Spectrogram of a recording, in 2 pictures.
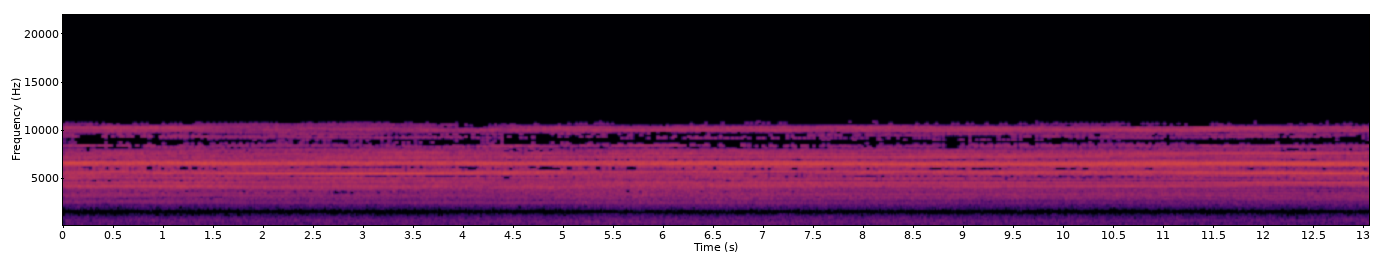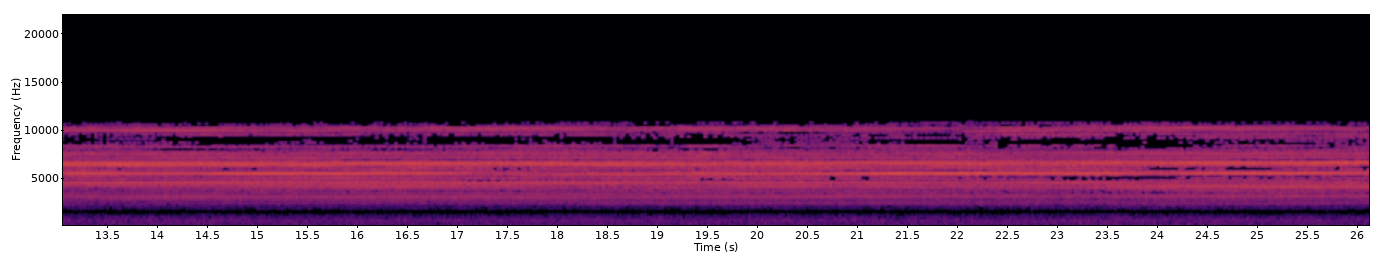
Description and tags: metro subway Montreal fluorescent light buzz neon tunnel
buzz, metro, light, Montreal, subway, fluorescent, neon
